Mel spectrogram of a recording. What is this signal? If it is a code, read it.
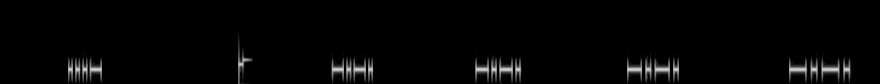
Morse code, heard as a keyed tone, about 30 wpm, spaced as for 7 wpm, 700 Hz. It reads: V CCCC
